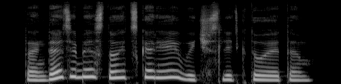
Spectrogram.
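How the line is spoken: Quiet. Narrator (Russian): тихо сказал Кейн

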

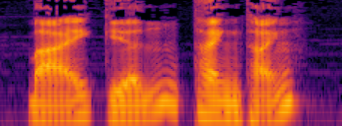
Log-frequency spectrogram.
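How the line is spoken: Raised formal voice. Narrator (Vietnamese): Huyền Cơ cất cao giọng

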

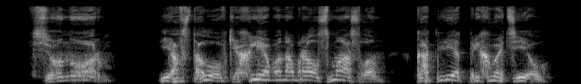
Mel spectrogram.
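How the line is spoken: Eerie rasp, convalescent. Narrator (Russian): Сообщает своим жутким хрипом выздоравливающий

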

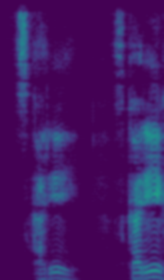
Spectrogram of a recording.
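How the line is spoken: Hoarse, breathless. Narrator (Russian): хрипела она, задыхаясь

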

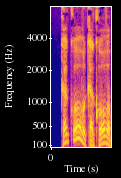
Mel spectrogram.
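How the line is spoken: Muttered. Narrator (Russian): пробормотал Ултон

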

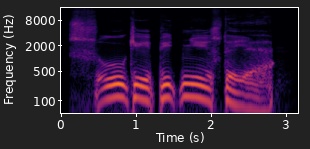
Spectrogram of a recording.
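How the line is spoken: Hateful hoarse general. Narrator (Russian): с ненавистью прохрипел генерал

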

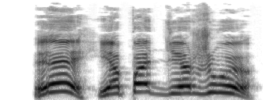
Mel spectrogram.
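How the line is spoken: Shouted. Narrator (Russian): закричал Билл Скэнлон

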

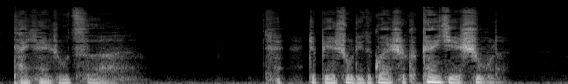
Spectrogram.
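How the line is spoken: Sighing. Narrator (Chinese): 舒子英叹了一口气说

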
